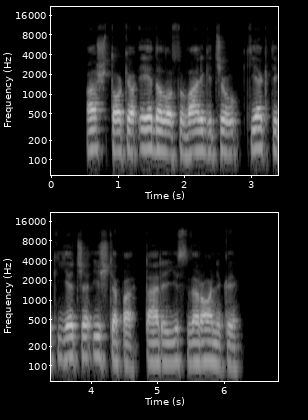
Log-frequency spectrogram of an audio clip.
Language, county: Lithuanian, Vilnius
